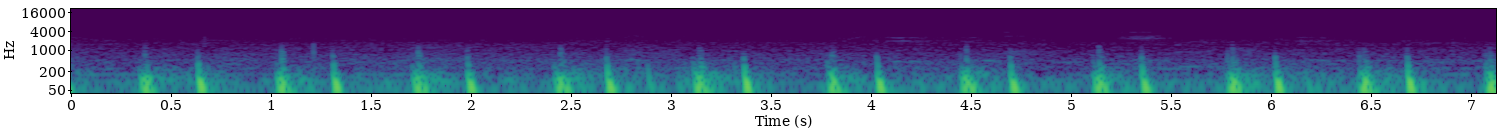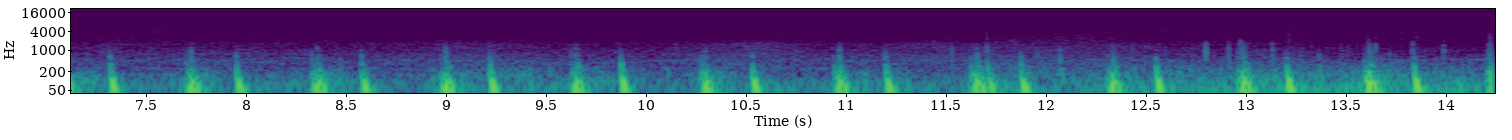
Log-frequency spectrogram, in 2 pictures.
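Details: Heart sounds recorded while tidying a room, arrhythmia noted: low thumps at roughly 90 a minute with uneven spacing between beats; irregular heart rhythm.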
